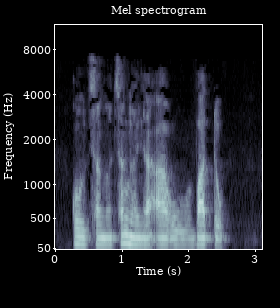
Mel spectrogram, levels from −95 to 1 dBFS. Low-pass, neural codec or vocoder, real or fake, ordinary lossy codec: 7.2 kHz; codec, 16 kHz, 8 kbps, FunCodec, trained on LibriTTS, 25 frames a second; fake; MP3, 32 kbps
